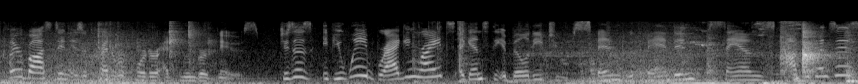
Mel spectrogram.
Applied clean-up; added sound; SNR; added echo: none; Sliding door; -1 dB; none.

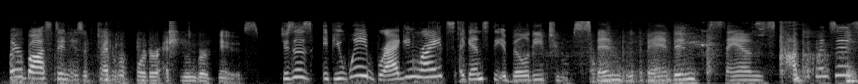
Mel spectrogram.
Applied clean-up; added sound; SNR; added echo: neural mask model RNNoise.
